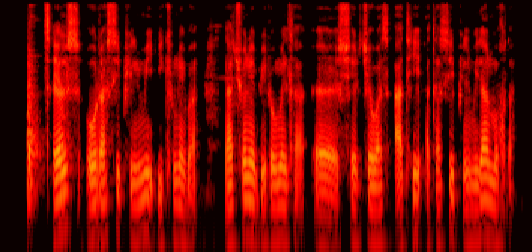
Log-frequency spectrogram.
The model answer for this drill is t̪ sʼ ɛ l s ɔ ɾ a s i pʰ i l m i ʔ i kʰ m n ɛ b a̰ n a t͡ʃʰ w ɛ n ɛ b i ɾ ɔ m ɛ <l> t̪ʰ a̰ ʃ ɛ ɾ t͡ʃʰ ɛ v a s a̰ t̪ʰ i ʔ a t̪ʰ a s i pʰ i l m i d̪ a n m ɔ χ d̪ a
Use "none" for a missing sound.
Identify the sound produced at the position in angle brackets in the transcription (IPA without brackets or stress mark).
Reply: l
